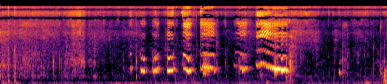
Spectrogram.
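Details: Puppy offered for sale by a breeder, described as lively yet gentle, giving a run of short nasal whining yelps and squeaks in the middle seconds, the loudest a wavering whine near the end, with quiet handling noise around.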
